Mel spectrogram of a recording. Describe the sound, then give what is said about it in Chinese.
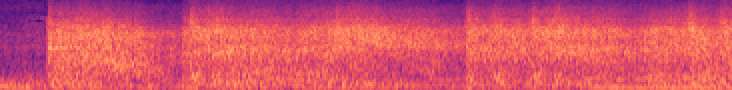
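Light machine gun fire rains down in a guerrilla battle in the water, with enemies on boats firing back. A loud, dense, continuous roar of rapid shots and blasts runs throughout, with no single shots standing apart. “话音未落，游击队轻机枪的子弹雨点般泻向敌阵，队员们散步水中一起猛打，敌人伏在船上还击。”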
